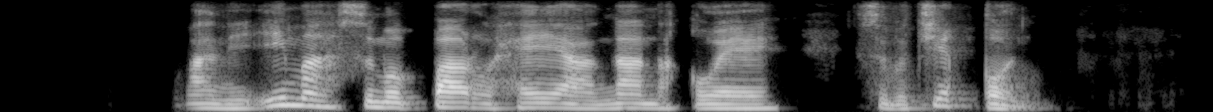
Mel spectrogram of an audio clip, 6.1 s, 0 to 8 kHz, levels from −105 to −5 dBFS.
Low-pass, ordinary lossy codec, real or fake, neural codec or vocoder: 7.2 kHz; Opus, 24 kbps; real; none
